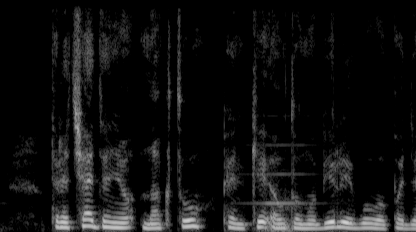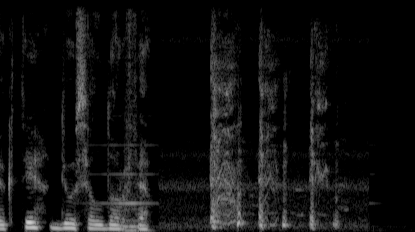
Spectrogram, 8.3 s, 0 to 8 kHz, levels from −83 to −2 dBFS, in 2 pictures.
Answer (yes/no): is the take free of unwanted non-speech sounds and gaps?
no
